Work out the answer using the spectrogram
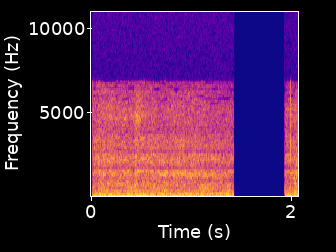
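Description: Double-stack freight train rolling past: a steady low rumble and rush of wheels on rail, broken about a second and a half in by half a second of dead silence where the audio drops out.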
